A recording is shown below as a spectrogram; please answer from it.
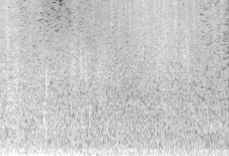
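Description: In Hogwarts Legacy, a Confringo spell sets off a deep, rumbling explosion, a heavy low boom that rolls on steadily without sharp peaks, moderately loud and unaccompanied by talk.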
